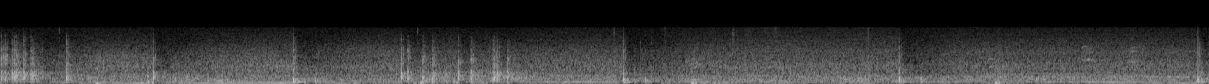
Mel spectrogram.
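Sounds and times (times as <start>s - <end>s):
firework shells bursting: 0.0s - 2.0s, 2.9s - 5.4s, 6.0s - 10.1s
firework crackles: 0.0s - 12.0s.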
